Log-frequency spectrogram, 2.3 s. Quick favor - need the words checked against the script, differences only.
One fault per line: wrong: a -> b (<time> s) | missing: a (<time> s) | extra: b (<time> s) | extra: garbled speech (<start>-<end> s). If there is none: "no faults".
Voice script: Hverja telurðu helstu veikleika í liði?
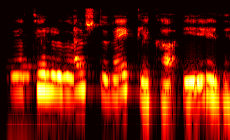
no faults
